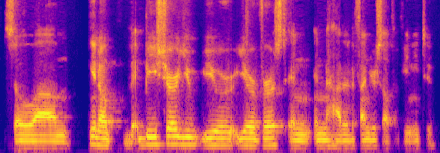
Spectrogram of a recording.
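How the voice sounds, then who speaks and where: A man with a husky voice speaking emphatically as an activist panelist, explaining things off the cuff. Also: low voice, fairly even intonation, normal speed, dark tone. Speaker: panelist, civil rights attorney and activist. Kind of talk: spontaneous panel talk, advocacy.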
